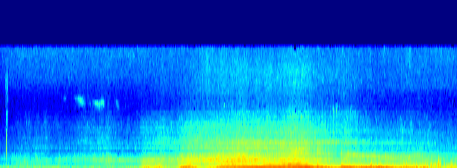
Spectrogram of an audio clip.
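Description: Historic rally car's engine revving hard as the car approaches and passes along a gravel stage: the pitch climbs, falls back at gear changes about three and a half and seven seconds in, and is loudest about two thirds through before fading away.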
